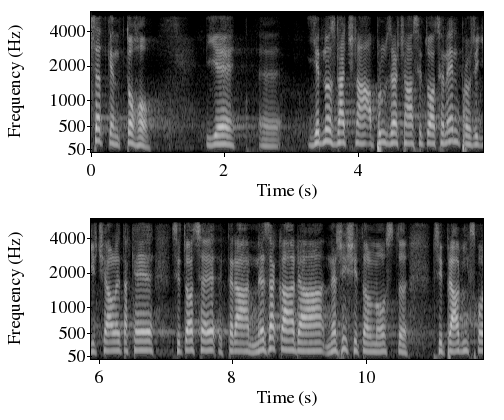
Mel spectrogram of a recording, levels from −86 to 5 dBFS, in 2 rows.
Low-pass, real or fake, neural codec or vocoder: 5.4 kHz; fake; codec, 16 kHz in and 24 kHz out, 1 kbps, XY-Tokenizer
